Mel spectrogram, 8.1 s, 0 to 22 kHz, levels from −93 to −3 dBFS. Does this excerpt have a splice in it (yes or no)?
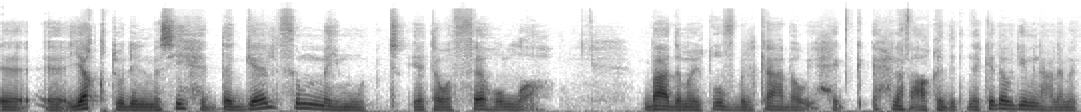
no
